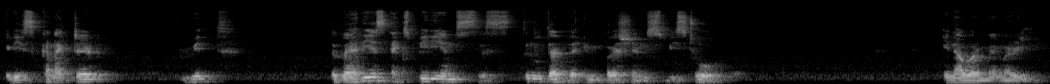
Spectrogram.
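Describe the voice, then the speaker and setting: Male meditation instructor, lowish pitch, very slow pace, halting short phrases, long pauses, echoey room. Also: a little mellow. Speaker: meditation teacher. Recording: roomy, echoing room sound.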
